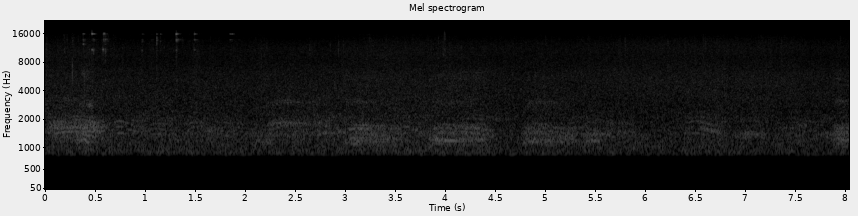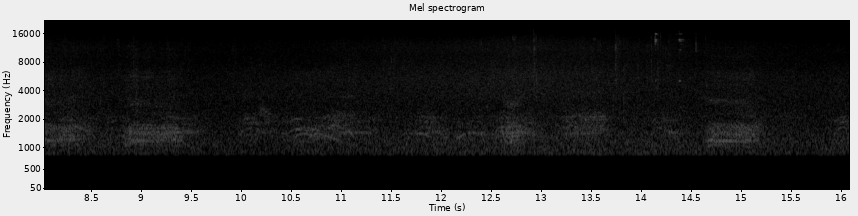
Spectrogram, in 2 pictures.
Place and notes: Randers NØ, Randers, Danmark - Crows nesting
Here the crows nest and there are hundreds, making a nice show
Randers NØ, Denmark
